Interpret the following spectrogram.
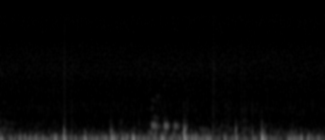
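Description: Quiet room tone: a faint low rumble with several soft, irregular thumps.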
